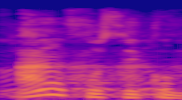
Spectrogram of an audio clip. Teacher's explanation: قاعدہ ہے کہ حروف مدہ کے بعد حمزہ دوسرے کلمے میں ہو تو مد منفصل ہوتا ہے، اس میں توسط اور قصر ہے، یعنی 1 الف سے لے کر 2.5 الف تک اس کو کھینچ کے پڑھ سکتے ہیں۔ ان میں اخفا حقیقی کیونکہ نون ساکن کے بعد حروف اخفا کے 15 حرفوں میں سے فا ہے۔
